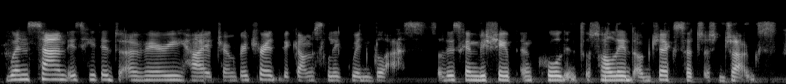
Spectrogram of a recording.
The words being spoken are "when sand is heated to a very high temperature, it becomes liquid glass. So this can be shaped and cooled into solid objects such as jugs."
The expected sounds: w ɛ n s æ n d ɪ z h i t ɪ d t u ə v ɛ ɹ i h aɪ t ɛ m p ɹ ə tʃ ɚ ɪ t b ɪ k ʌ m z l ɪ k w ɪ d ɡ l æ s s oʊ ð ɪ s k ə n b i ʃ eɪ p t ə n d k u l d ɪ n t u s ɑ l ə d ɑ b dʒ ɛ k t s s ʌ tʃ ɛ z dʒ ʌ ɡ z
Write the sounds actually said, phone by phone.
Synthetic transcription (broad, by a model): w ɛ n s æ n d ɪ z h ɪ t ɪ d t u ə v ɛ ɹ i h aɪ t ɛ m p ɹ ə tʃ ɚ ɪ t b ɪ k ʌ m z l ɪ k w ɪ d ɡ l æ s s oʊ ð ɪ s k ə n b i ʃ eɪ p t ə n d k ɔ l d ɪ n t u s ɑ l ə d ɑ b dʒ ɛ k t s s ʌ tʃ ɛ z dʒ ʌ ɡ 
